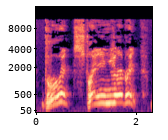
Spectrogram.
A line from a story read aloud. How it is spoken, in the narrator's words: boomed Deacon White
